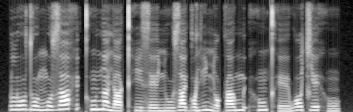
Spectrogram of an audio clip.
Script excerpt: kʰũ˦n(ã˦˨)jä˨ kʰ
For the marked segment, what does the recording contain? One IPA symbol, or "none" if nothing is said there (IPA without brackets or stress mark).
ã˦˨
